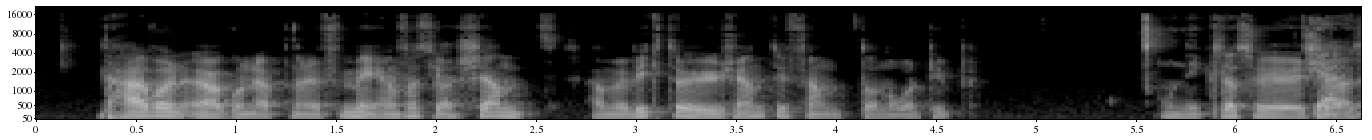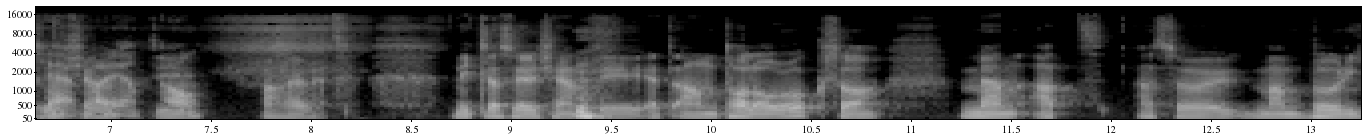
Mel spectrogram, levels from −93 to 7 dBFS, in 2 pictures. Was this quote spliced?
yes; 1 cut; at 2.7 s

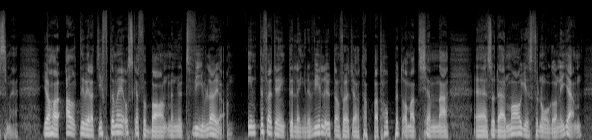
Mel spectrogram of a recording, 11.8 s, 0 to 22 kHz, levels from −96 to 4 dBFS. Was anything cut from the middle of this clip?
no; 0 cuts

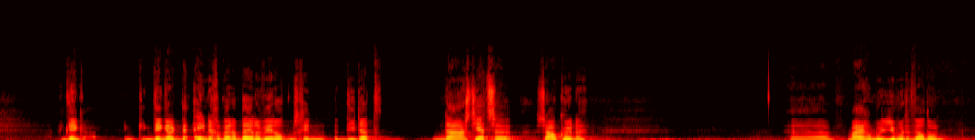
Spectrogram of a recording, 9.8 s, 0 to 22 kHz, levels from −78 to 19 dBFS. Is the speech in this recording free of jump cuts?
yes; 0 cuts

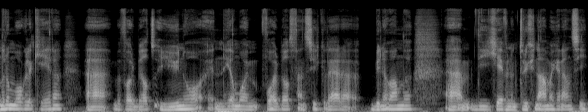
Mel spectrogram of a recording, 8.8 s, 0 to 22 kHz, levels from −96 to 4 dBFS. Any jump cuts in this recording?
no; 0 cuts

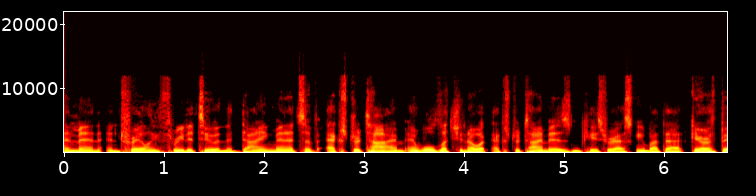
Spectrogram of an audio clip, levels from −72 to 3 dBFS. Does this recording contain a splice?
no; 0 cuts

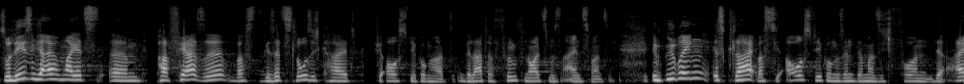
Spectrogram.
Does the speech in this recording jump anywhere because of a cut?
yes; 4 cuts; at 1.5 s, 2.6 s, 3.6 s, 7.6 s

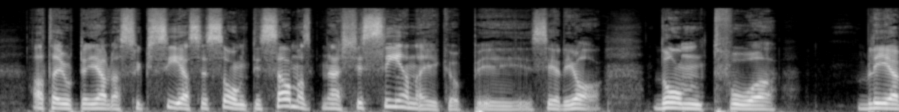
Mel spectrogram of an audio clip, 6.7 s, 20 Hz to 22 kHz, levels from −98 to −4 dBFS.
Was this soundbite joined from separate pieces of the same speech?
yes; 1 cut; at 2.3 s

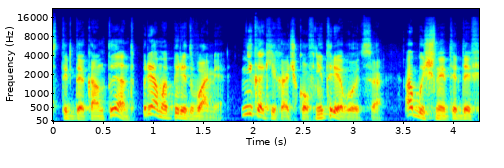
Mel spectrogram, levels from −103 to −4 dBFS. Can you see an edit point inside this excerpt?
no; 0 cuts

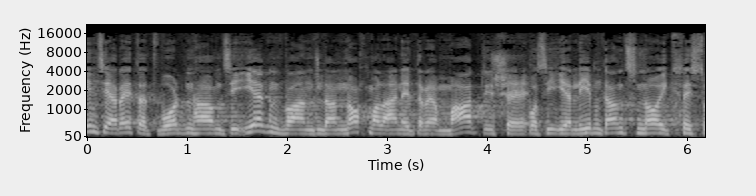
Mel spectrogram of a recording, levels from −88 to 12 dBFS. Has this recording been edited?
yes; 1 cut; at 2.3 s

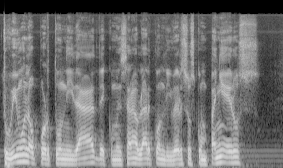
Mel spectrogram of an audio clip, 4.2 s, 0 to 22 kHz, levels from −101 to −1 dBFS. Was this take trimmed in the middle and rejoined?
no; 0 cuts

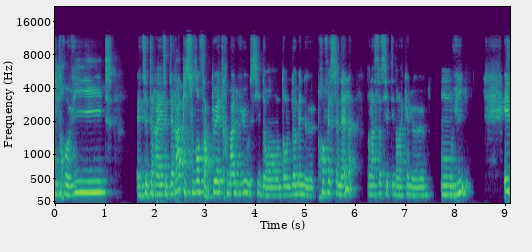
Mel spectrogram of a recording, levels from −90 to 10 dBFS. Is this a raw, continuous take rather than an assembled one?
yes; 0 cuts

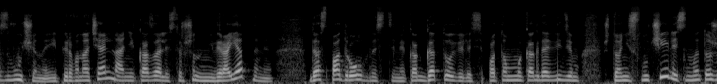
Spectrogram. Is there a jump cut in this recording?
no; 0 cuts

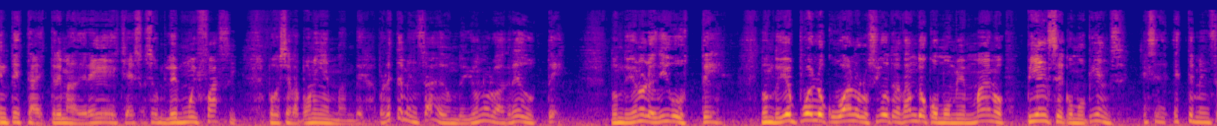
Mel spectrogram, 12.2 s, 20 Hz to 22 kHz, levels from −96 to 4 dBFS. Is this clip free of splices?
yes; 0 cuts

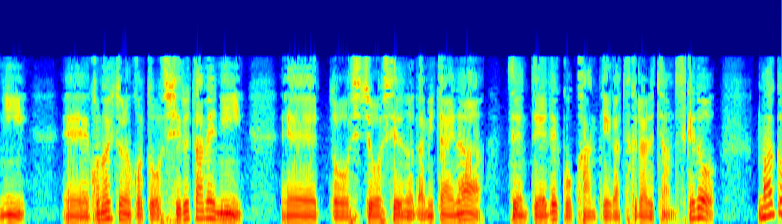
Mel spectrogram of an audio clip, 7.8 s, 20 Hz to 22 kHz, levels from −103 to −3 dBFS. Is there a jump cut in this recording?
no; 0 cuts

